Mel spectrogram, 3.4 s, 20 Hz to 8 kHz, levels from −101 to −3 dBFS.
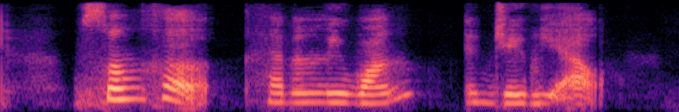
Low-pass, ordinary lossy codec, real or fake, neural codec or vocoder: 7.2 kHz; MP3, 48 kbps; fake; codec, 44.1 kHz, 2.6 kbps, DAC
